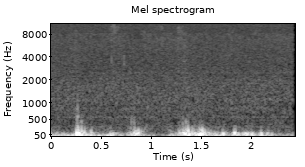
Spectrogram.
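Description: Faint low thumps at irregular intervals, about five of them, over a low rumble.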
